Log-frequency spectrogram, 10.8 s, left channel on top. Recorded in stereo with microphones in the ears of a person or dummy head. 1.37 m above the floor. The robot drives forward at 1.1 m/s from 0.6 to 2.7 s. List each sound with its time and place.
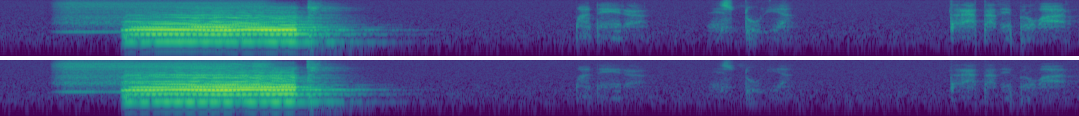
1.2 s a violin: 60° right (ahead or behind), 1.8 m; by 3.0 s 65° right (ahead or behind), 1.7 m
3.1 s a gunshot: 85° right, 6.5 m
5.8 s whispering: 65° left (ahead or behind), 0.9 m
